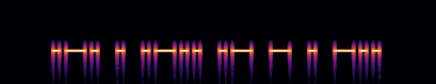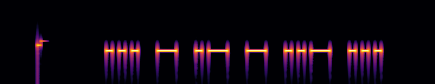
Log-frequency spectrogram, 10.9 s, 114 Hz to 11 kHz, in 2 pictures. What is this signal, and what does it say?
Morse code, heard as a keyed tone, about 15 wpm, 700 Hz. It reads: RELATED STATUS
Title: Sentences from Top 1400 Words - New Word Drill Alt - 15wpm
